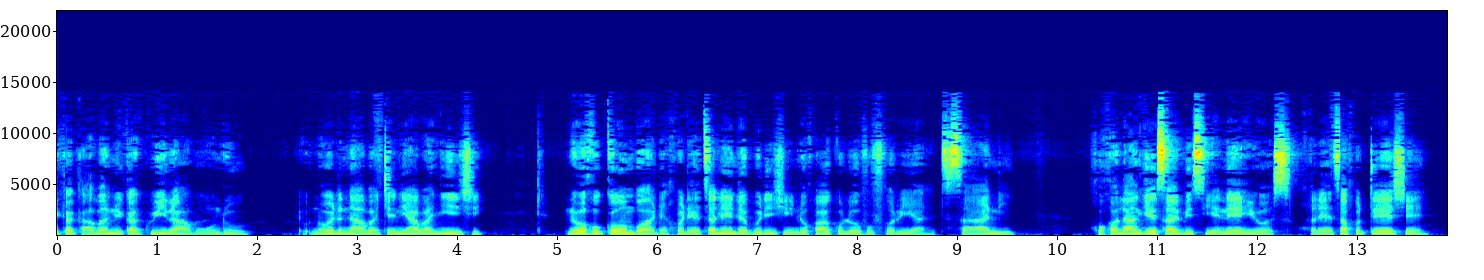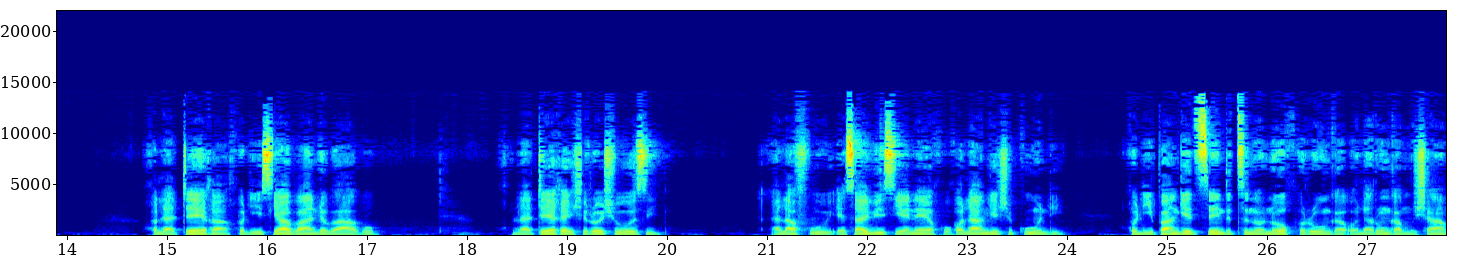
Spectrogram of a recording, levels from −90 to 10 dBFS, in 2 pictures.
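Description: Throughout the speech, a low-bitrate encode, likely Vorbis compression at around 32 kbps, has quantised the treble too coarsely. Nothing remains above about 14.2 kHz, and the upper detail is replaced by hissy, grainy noise, roughening vowels and blurring consonant attacks.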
